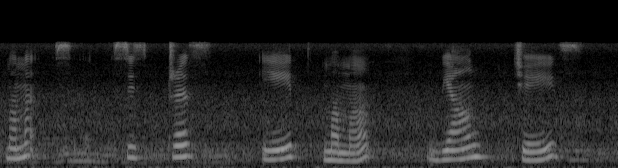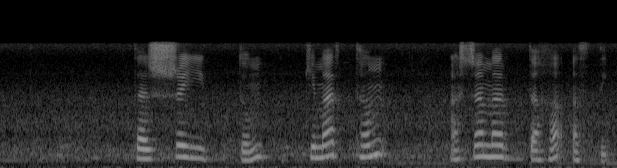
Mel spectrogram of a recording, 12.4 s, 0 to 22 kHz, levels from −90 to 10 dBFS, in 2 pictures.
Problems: constant background noise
